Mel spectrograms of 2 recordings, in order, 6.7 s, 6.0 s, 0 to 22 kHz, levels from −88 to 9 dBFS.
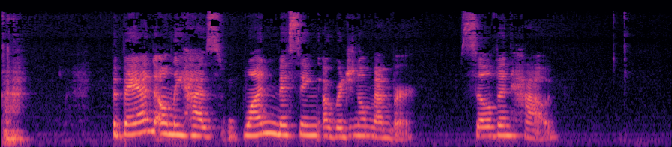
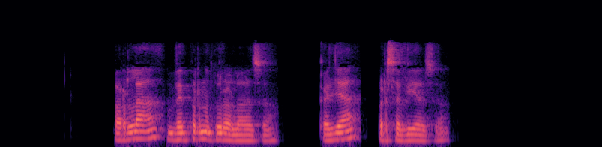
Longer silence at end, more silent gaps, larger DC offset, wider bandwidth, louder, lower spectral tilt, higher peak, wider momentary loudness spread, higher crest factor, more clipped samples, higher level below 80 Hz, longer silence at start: second, 1.15 s vs 1.55 s; second, none vs 2.92-3.20 s, 3.73-3.79 s; neither; first, 16.5 kHz vs 8.2 kHz; first, -17 LUFS vs -26 LUFS; about the same, -4.5 dB/octave vs -5 dB/octave; first, -2 dBFS vs -8 dBFS; about the same, 14 LU vs 12 LU; about the same, 16 dB vs 20 dB; neither; first, -52 dBFS vs -68 dBFS; second, 0.05 s vs 1.15 s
